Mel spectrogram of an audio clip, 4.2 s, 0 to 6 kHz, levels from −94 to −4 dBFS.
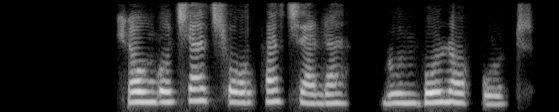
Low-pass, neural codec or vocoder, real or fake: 5.4 kHz; codec, 16 kHz, 1 kbps, FreqCodec, smaller model; fake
